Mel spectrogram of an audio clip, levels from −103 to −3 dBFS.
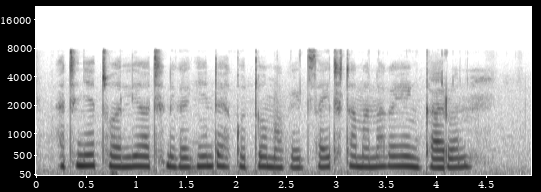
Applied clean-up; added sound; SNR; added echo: none; none; none; none.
